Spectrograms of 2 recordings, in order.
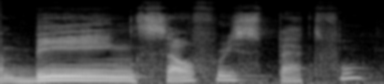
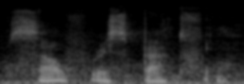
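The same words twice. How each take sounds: First: Slow, loud announcement with rising end; announcing. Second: Softly repeated, falling at the end; quiet repeat. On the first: Speaker announcing the next topic to parents, loud and drawn out. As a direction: draw out SELF-RESPECTFUL loudly, lifting the end. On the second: Speaker repeating the topic after a pause, quiet and falling. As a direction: say SELF-RESPECTFUL softly and let it drop. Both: Real, not acted.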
